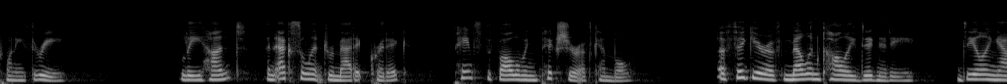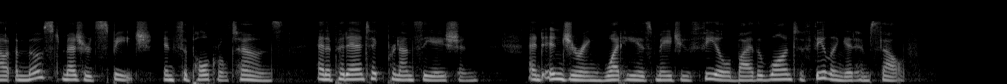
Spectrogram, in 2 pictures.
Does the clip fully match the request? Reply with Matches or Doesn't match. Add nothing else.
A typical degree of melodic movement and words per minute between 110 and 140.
Matches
